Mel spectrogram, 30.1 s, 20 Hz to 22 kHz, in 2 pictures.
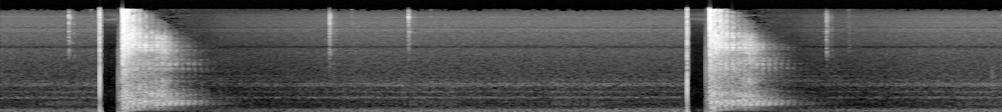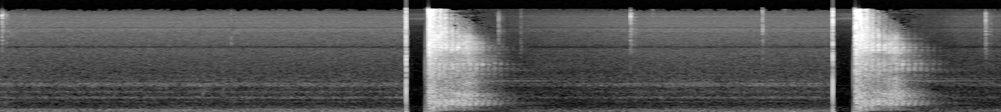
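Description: Smith & Wesson Model 57 .41 Magnum revolver with a 4-inch barrel firing 175-grain Winchester Silver Tip loads: four single shots several seconds apart, each followed by about a second of echo.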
